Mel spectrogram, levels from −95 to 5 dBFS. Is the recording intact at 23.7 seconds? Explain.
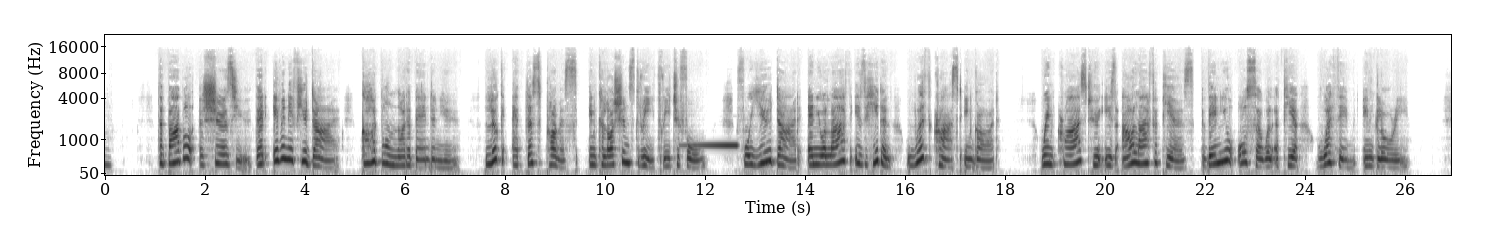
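No. At 23.7 s the speech carries channel delay (comb filtering), present throughout the clip. One channel lags the other by about 3 ms, and summing to mono cancels evenly spaced frequencies, starting around 150 Hz, leaving a hollow, phasey sound.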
